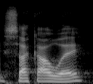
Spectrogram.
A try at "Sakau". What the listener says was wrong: Sakau. Yeah, all the vowels are short.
